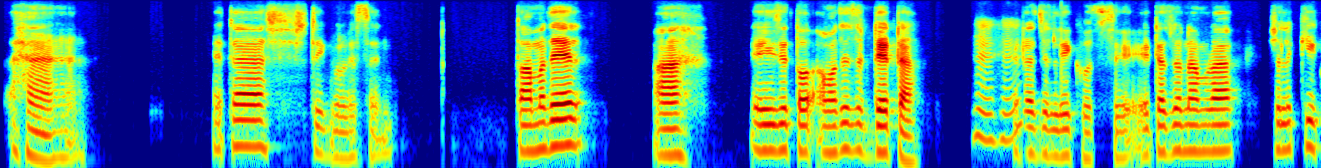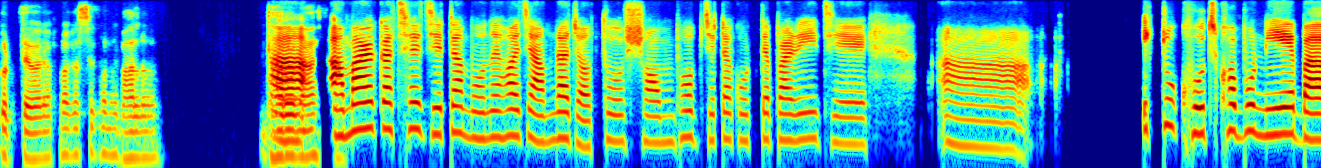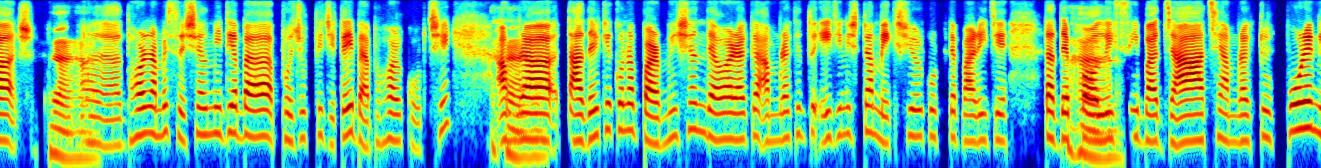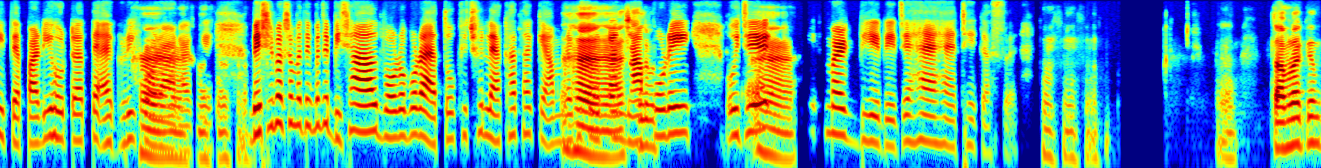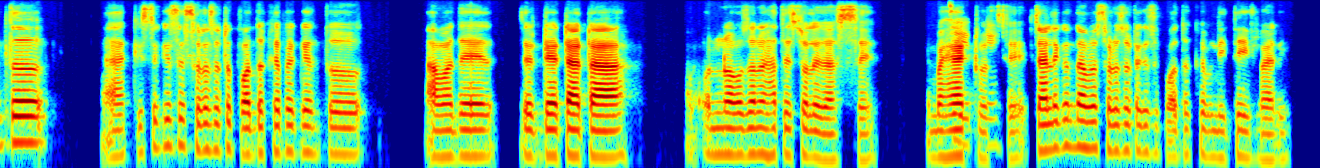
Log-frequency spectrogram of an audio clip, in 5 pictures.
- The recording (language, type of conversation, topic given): Bengali, unstructured, বড় বড় প্রযুক্তি কোম্পানিগুলো কি আমাদের ব্যক্তিগত তথ্য নিয়ে অন্যায় করছে?
- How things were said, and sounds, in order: sigh; tapping; in English: "make sure"; chuckle; chuckle; in English: "hacked"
